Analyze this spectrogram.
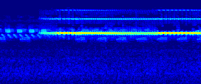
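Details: A few soft high chirps lead into a loud, sustained, ringing insect trill that holds one high pitch to the end.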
